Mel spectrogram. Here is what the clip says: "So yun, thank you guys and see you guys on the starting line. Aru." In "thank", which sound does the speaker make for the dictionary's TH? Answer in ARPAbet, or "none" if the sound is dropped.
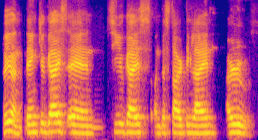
T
